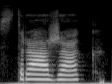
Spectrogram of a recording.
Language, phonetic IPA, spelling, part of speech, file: Polish, [ˈstraʒak], strażak, noun, Pl-strażak.ogg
